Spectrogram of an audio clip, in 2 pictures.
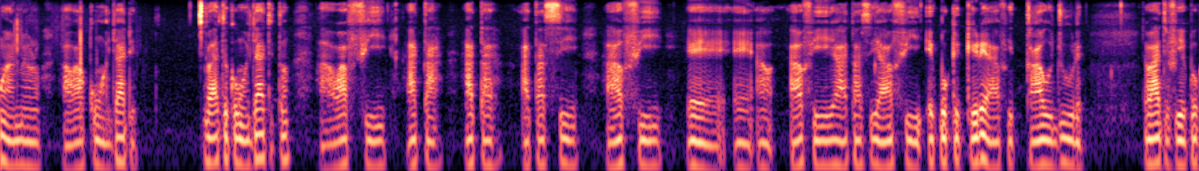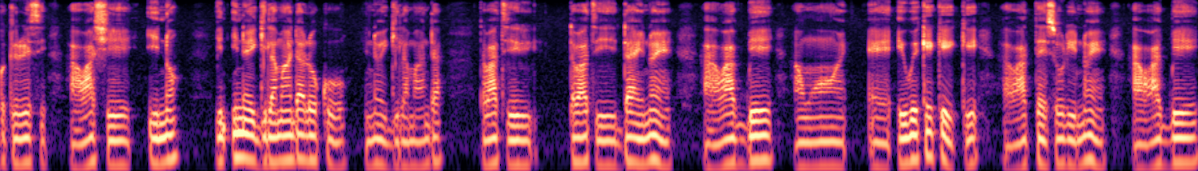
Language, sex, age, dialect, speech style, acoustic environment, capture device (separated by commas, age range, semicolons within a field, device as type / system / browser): Yoruba, male, 25-34, Nigeria - Lagos Yoruba, relaxed; focused, nature; appliances, mobile / Linux / Chrome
